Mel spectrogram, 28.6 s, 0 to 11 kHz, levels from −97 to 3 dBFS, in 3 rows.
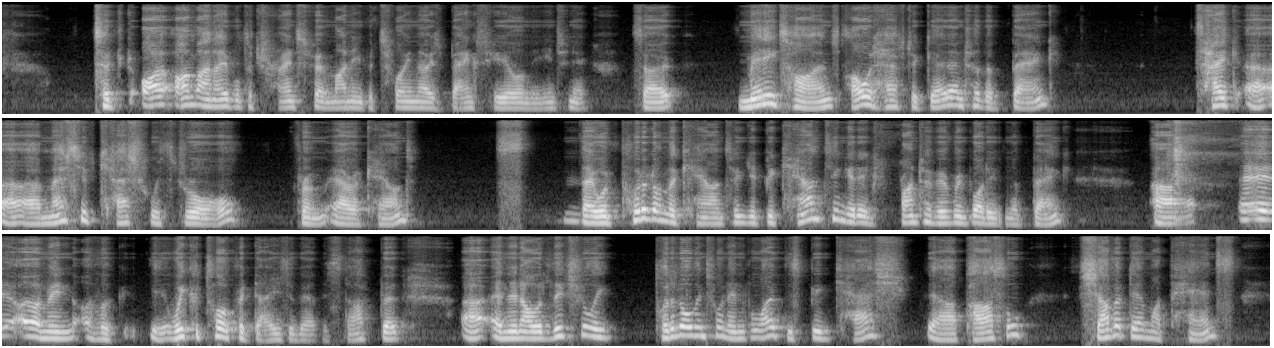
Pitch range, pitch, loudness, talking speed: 135-180 Hz, 155 Hz, -18 LUFS, 185 wpm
